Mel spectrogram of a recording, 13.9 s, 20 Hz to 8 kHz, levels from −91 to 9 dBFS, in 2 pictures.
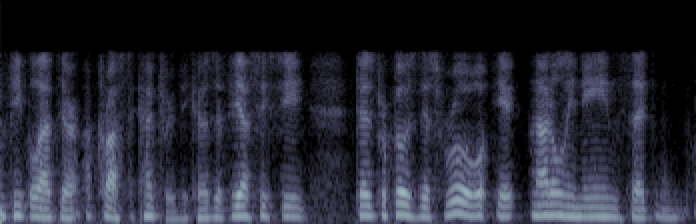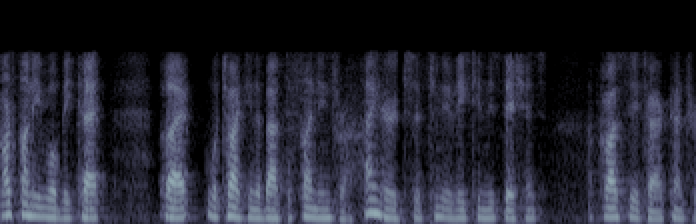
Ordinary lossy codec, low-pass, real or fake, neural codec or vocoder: AAC, 16 kbps; 7.2 kHz; fake; codec, 16 kHz, 0.5 kbps, FunCodec, trained on Chinese and English, 25 frames a second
